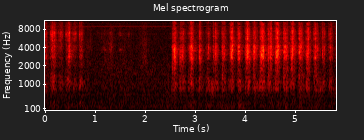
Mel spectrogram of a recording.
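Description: A wooden stylus scratches a black-coated scratch art card in a spiral pad with fast back-and-forth strokes. A short burst of dry, bright rasping opens the clip, then falls quiet for about two seconds. The strokes return as a steady, rhythmic run of high scratching to the end.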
